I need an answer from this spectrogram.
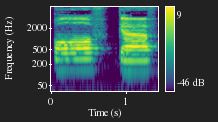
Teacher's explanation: कौफ जो है दो नुक्तों वाली, इसको आपने मोटा करके पढ़ना है, लेकिन काफ जो है दूसरी वो बारीक पढ़ी जाएगी। कौफ काफ, इसके अंदर ये बुनियादी फर्क है।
